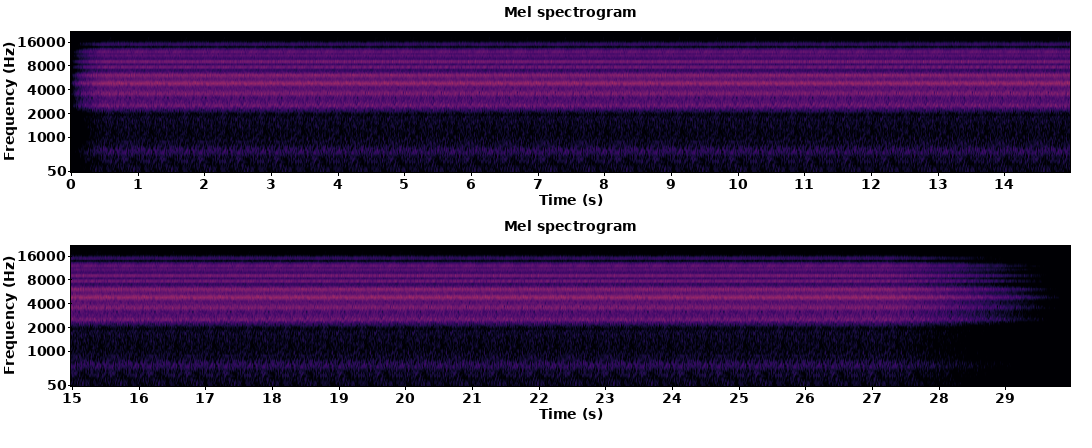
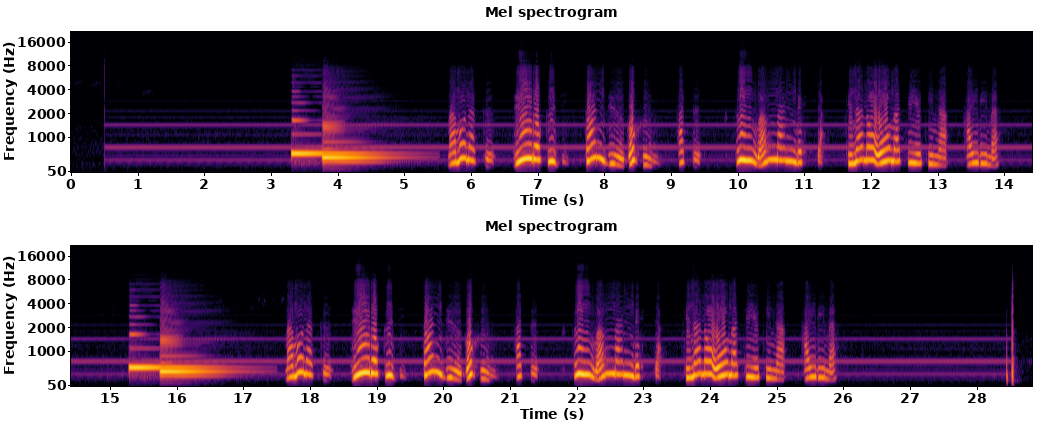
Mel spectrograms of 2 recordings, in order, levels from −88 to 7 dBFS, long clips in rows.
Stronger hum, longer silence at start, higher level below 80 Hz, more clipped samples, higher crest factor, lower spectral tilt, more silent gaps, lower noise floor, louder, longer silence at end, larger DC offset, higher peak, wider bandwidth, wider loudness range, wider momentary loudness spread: neither; second, 0.05 s vs 3.3 s; about the same, -88 dBFS vs -84 dBFS; neither; about the same, 12 dB vs 14 dB; second, 4.5 dB/octave vs -7.5 dB/octave; neither; first, -73 dBFS vs -62 dBFS; second, -39 LUFS vs -14 LUFS; second, 0.55 s vs 2.95 s; neither; second, -30 dBFS vs 0 dBFS; first, over 20 kHz vs 5.2 kHz; second, 0 LU vs 5 LU; second, 0 LU vs 21 LU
